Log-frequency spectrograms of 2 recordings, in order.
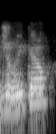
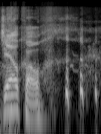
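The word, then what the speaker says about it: Jaleco: He pronounced it Jalico. I used to call it Jelco.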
